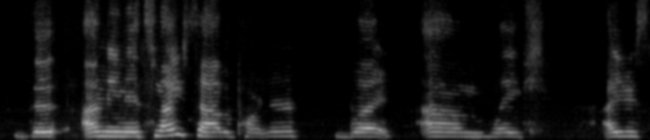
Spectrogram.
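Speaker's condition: Cerebral palsy; congenital

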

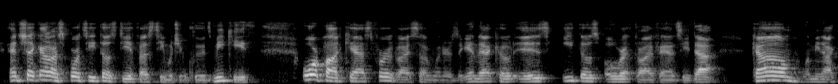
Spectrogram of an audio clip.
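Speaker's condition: No condition

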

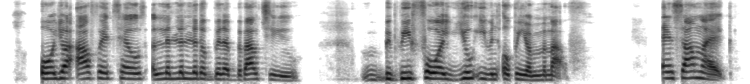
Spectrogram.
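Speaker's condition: Stuttering; repeated sounds

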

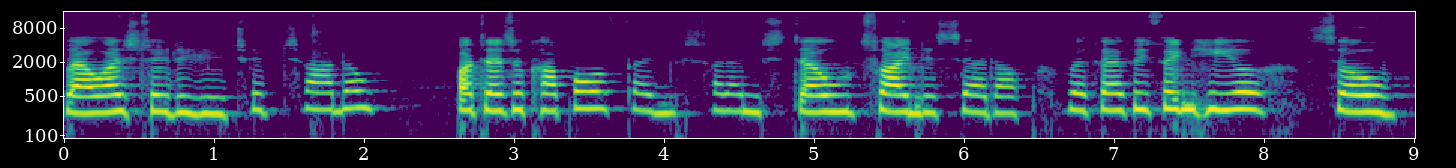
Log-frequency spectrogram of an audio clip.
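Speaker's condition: Tracheostomy and ventilator dependent; paralysed from neck down, can move only head, electric and manual wheelchairs

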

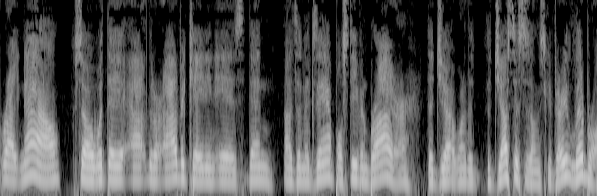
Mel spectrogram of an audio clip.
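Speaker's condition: No condition

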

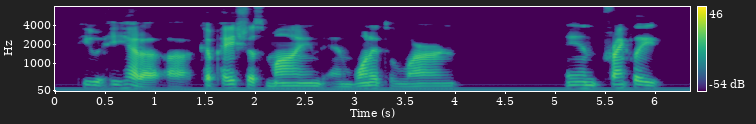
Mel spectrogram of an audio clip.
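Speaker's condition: No condition

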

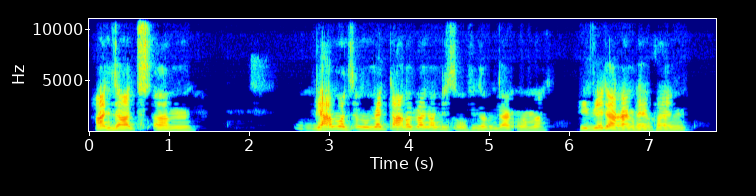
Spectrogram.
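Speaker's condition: Spinal muscular atrophy; uses wheelchair

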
